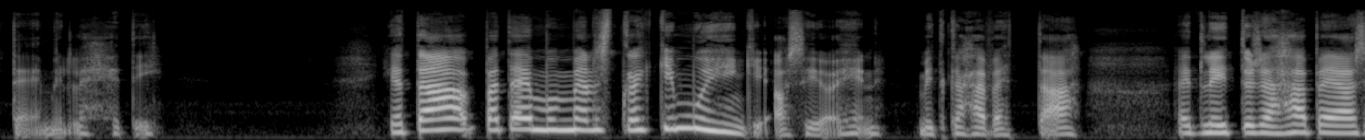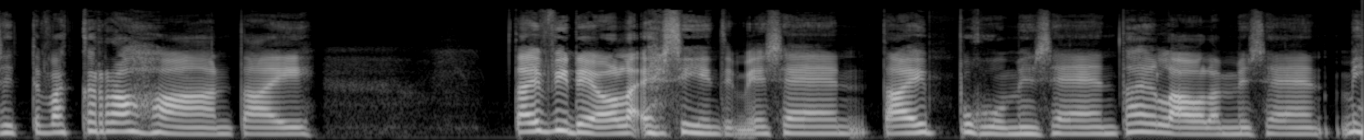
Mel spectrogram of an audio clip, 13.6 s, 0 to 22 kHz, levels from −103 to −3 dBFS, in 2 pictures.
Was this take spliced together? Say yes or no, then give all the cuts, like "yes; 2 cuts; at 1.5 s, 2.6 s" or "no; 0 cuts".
no; 0 cuts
